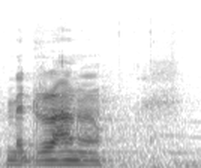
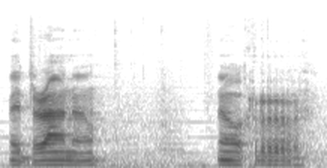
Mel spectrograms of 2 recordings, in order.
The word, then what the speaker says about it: Medrano: my last name no it's like the it's a short uh it's a short r medrano medrano it's not an ere it's an eddy so i'm just switching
